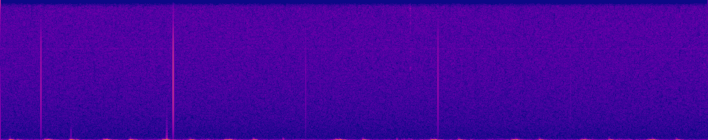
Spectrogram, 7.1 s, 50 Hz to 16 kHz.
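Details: Person sitting down when the heart starts beating weird and hard, sometimes getting fast: low, thumping heartbeats at about 100 a minute with uneven spacing and changing strength. Irregular heartbeat with palpitations.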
